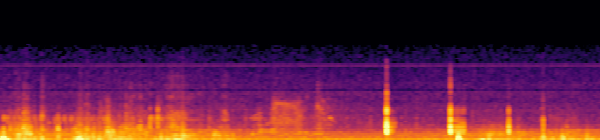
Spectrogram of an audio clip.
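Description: Scattered knocks, clicks and rustling as someone climbs into a small hatchback's driver's seat, with handling noise on the microphone; the sharpest knocks come near the start and again around four to five seconds in.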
